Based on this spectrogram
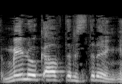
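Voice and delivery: half-laughing imitation of the neighbour; laughing quote. Real, not acted. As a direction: quote him while breaking into real laughter. Quoting the man through laughter.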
